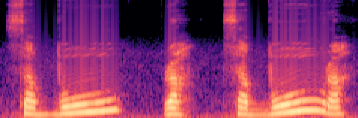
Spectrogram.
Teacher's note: so we write شدة yes above باء and ضمة above this شدة because واو here is a long vowel sound like the sound O in English. we don't write any symbols above or under واو.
